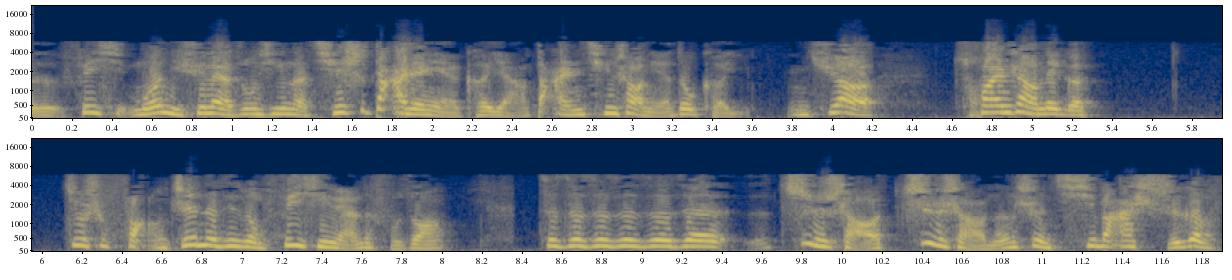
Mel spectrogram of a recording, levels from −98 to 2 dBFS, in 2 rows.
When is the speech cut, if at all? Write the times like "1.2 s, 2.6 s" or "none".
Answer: 8.3 s

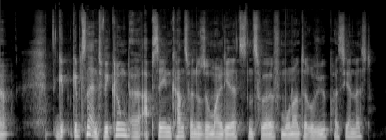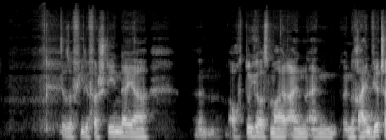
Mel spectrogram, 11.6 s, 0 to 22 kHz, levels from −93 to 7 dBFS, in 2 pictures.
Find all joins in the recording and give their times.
1.9 s, 6.7 s

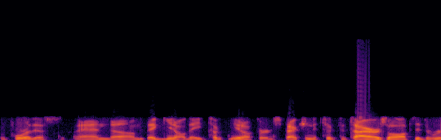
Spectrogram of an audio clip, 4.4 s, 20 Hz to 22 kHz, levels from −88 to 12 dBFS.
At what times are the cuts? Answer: none

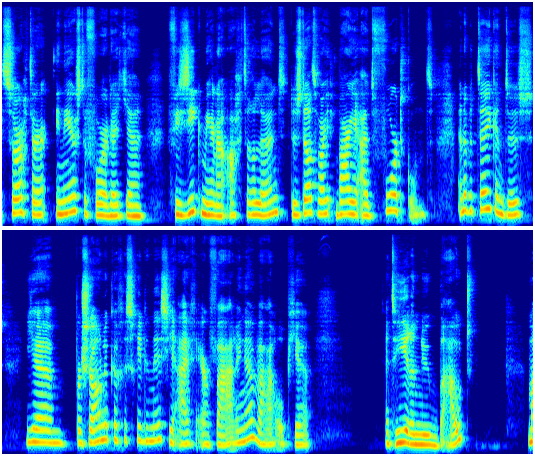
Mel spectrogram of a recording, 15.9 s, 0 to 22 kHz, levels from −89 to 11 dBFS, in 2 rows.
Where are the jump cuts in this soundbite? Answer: 4.3 s

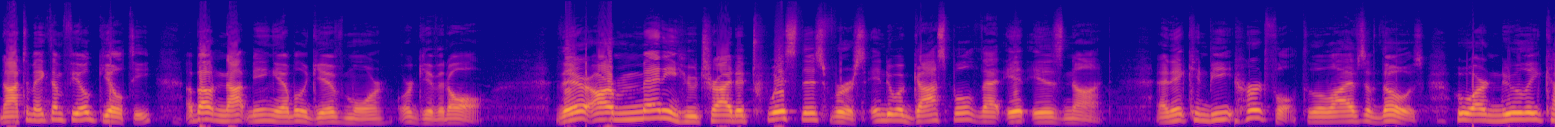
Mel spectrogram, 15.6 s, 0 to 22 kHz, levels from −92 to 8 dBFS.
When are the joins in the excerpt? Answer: 5.4 s, 12.3 s

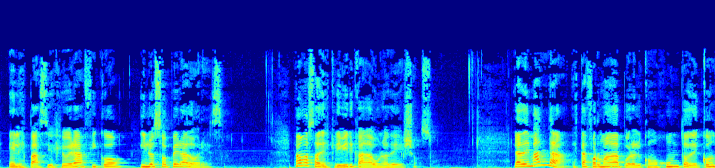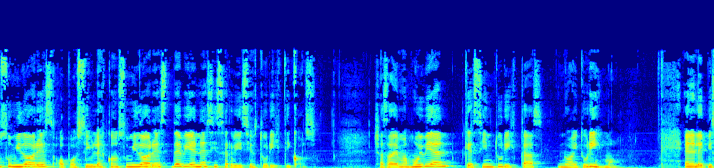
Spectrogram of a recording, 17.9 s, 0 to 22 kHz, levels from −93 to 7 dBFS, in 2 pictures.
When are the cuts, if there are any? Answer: none

